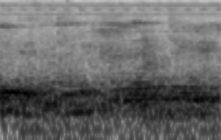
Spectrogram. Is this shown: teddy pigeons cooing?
yes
